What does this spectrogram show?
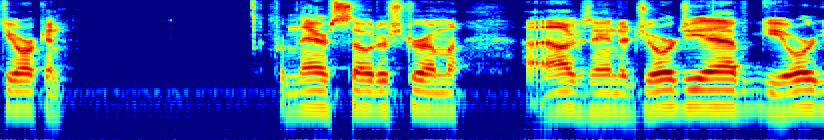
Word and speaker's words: Georgiev: and then chest Yorkin from there Soderstrom alexander Georgiev georg e EV I'm gonna go with georgiev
